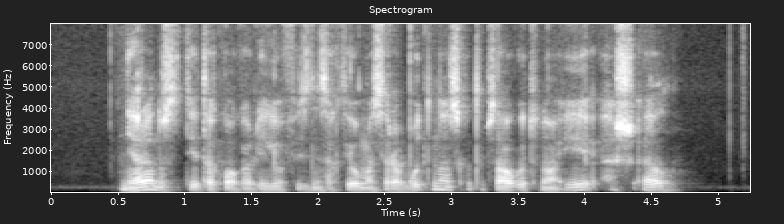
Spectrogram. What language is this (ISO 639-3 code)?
lit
